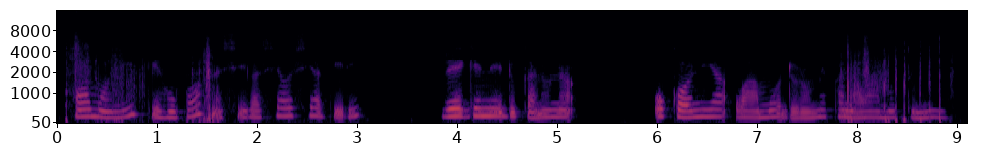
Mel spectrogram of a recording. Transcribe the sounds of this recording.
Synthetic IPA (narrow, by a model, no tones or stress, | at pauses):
hɔmɔnikeɦuβɔna̰ɕḭːɣaɕjaɔɕiaðḭɾi | ɾeɡenedukanona̰ | okɔniawa̰modoɾo̰mɛkanawamotumia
